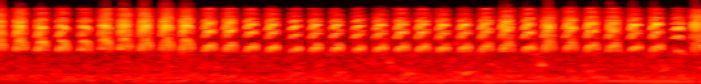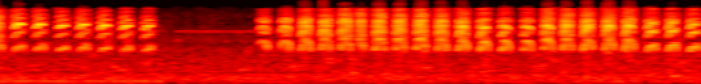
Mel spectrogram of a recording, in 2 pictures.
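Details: Chattering of a plantain squirrel (tupai kekes), a clean recording meant for tutoring contest birds: a fast, regular train of high, hard chip notes runs for four seconds, breaks off briefly, then continues unchanged.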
